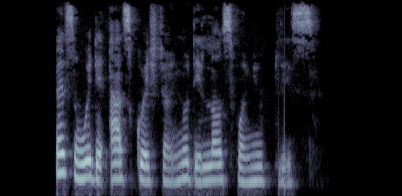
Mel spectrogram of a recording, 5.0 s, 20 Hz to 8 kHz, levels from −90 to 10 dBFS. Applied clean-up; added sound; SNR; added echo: none; none; none; none.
